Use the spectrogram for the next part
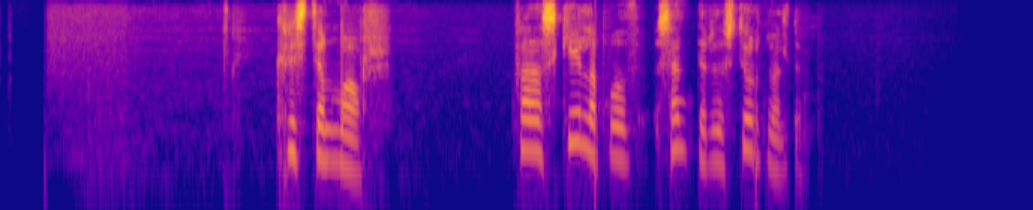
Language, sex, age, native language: Icelandic, female, 40-49, Icelandic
